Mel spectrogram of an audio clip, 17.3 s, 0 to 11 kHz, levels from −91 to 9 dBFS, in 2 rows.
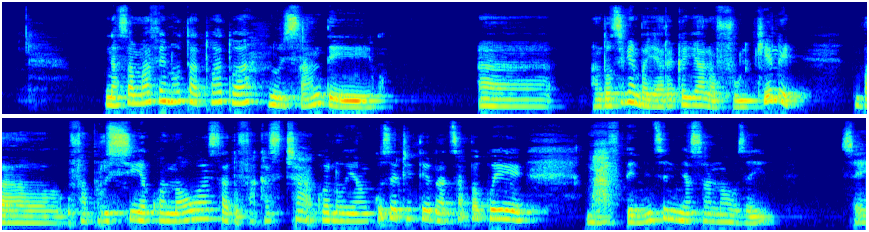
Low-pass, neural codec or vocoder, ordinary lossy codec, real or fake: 9.9 kHz; none; AAC, 48 kbps; real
